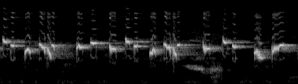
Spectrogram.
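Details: Yellow-vented bulbul calling other bulbuls: three seconds of quick, liquid chirping notes in an unbroken, lively sequence.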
